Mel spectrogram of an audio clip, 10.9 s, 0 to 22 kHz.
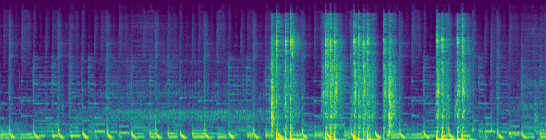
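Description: A TG G36C gel blaster test-fired on a 7.4 V battery: several loud, rapid automatic bursts of clattering gearbox fire, each a second or so long, close to the listener, separated by short pauses with mechanical handling noise.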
